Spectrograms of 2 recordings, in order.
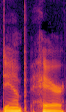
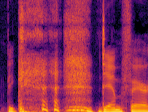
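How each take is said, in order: First: The p and h are said as separate sounds. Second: The p and h merge into one f sound. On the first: The speaker calls it right. "instead of separating them as two, like they were two words combined" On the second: The speaker calls it wrong. "mispronounces it. He calls him the Damfair"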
